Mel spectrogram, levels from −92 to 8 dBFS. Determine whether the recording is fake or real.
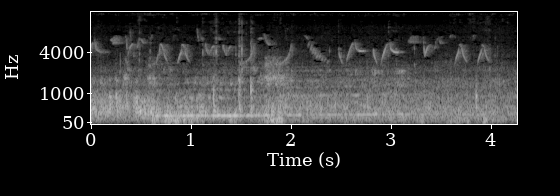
real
